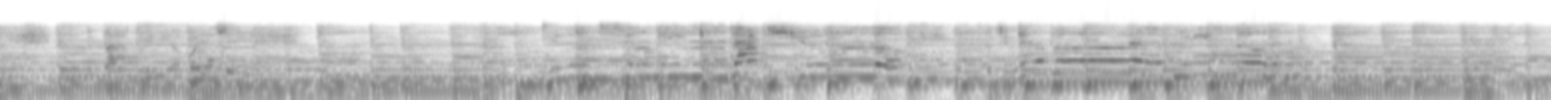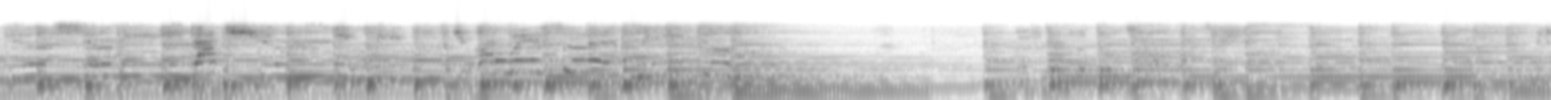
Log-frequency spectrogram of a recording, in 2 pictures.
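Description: Acoustic guitar strummed steadily, with a bending melody line carried over the chords. Near the end the playing thins to a low held chord for a couple of seconds, breaks off briefly, then starts again.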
